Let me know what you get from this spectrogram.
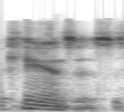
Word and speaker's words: Kansas: It's not the state of Kansas. It's Kansas is the town. Illinois is the state. – All right. Okay. – And you don't pronounce the S. It's silent.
